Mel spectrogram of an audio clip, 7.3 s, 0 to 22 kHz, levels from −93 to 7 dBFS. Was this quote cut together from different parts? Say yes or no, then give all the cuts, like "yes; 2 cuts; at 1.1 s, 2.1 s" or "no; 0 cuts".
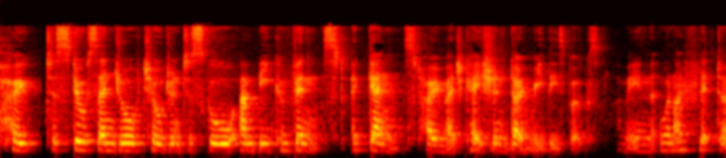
yes; 1 cut; at 6.2 s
